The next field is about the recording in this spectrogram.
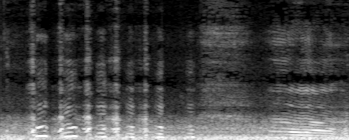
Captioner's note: laughs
